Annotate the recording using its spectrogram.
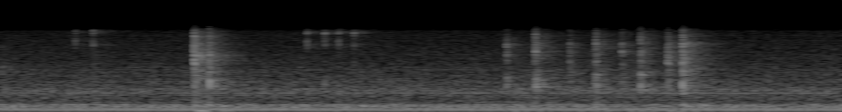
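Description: Computer keyboard keys being typed: a single sharper keystroke about a second in, then a quick run of five or six keystrokes near the end, over a steady low hum.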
